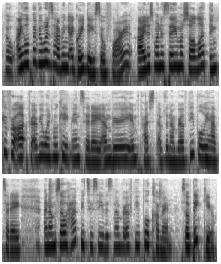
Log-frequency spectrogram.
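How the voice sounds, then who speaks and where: A woman's voice: a little high, a little fast, a little mellow. A young woman from Palestine, a native Arabic speaker, giving a welcome speech to an audience as a student club member, often repeating and correcting her phrases. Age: young adult. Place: college library event.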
